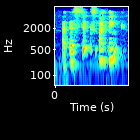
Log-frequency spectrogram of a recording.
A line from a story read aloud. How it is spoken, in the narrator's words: I stammered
